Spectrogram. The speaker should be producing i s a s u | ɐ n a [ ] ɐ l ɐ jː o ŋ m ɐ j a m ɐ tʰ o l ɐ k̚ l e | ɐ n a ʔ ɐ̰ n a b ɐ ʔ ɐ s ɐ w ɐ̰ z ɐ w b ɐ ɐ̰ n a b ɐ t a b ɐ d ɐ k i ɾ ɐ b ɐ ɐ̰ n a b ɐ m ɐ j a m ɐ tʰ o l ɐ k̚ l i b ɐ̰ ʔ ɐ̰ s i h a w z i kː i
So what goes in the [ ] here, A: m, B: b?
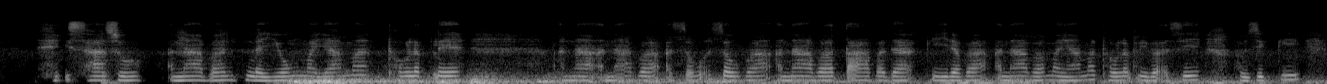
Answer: B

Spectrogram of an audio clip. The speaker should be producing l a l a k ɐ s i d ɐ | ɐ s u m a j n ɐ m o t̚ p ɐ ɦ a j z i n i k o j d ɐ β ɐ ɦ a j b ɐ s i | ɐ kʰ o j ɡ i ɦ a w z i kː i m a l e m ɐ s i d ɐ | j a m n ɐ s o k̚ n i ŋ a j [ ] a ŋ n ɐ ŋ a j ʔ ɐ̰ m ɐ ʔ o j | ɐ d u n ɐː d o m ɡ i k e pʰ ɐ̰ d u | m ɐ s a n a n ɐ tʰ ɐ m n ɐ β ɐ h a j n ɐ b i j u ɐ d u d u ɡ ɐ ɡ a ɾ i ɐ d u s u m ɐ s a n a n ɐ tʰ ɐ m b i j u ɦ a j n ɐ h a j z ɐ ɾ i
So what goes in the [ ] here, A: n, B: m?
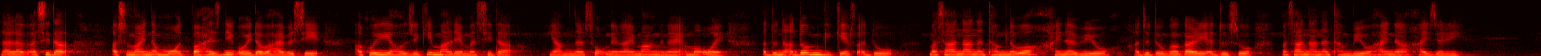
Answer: B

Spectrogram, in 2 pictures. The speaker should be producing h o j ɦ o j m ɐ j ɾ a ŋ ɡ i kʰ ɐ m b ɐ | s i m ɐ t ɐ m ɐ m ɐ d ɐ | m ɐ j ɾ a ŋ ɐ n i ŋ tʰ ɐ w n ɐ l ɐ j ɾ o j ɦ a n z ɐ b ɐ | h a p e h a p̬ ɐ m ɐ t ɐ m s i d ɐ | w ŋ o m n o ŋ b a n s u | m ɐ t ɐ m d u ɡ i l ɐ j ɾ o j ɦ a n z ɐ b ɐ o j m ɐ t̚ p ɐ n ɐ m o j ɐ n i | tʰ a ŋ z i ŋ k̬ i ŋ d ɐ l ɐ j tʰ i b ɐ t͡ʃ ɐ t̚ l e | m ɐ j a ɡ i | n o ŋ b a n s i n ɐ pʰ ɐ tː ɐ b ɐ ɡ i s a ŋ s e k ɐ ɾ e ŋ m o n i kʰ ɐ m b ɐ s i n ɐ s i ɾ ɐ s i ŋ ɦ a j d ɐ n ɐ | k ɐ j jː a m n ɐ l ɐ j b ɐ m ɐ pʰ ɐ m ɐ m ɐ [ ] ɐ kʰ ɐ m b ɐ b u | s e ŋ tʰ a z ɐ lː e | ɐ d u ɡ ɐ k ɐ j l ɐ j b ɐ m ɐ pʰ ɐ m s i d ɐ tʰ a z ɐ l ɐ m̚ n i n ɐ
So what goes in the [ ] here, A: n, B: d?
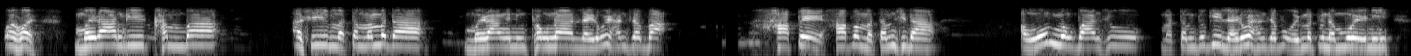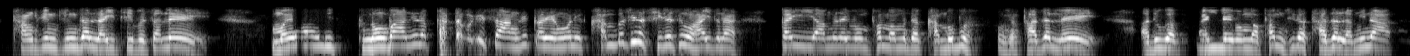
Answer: B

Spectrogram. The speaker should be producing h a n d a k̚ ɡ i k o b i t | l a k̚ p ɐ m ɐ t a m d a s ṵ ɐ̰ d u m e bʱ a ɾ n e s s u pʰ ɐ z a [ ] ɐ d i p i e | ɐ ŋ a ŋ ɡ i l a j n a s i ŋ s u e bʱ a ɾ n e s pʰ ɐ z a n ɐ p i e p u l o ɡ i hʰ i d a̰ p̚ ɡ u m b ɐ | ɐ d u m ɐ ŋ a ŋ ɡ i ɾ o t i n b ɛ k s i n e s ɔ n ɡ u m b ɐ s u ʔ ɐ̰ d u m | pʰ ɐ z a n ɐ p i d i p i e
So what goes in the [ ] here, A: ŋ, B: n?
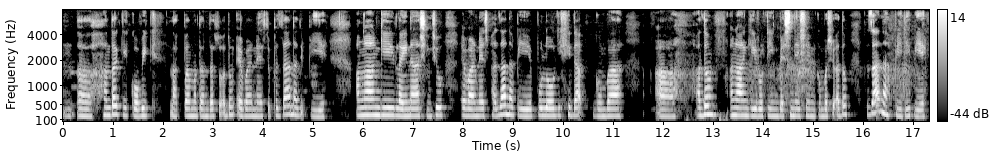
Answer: B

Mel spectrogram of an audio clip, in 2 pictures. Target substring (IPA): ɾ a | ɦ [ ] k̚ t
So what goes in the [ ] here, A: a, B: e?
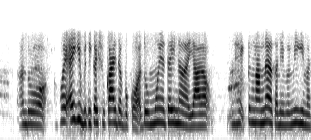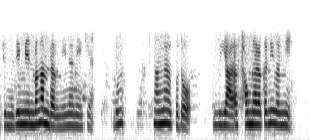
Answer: B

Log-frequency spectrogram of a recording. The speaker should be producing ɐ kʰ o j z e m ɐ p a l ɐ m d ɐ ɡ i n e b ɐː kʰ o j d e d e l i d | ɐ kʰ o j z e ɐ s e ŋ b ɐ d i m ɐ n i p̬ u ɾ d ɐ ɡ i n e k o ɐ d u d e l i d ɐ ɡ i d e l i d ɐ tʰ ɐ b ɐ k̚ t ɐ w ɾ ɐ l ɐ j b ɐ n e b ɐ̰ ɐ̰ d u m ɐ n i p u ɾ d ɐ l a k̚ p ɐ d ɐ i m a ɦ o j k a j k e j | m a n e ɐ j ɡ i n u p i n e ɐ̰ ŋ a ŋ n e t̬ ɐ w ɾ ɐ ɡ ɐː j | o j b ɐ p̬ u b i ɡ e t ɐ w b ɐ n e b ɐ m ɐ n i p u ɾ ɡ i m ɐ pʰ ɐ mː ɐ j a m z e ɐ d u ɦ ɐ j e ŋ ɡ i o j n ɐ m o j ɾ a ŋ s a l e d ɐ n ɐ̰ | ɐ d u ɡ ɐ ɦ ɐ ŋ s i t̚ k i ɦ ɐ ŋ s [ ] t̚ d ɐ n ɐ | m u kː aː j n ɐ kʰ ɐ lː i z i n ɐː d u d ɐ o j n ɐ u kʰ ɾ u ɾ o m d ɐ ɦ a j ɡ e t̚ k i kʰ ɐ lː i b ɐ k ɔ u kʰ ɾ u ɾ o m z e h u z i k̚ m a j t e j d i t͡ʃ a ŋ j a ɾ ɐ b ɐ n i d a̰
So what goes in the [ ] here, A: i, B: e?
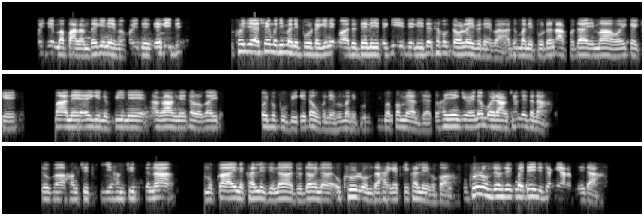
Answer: A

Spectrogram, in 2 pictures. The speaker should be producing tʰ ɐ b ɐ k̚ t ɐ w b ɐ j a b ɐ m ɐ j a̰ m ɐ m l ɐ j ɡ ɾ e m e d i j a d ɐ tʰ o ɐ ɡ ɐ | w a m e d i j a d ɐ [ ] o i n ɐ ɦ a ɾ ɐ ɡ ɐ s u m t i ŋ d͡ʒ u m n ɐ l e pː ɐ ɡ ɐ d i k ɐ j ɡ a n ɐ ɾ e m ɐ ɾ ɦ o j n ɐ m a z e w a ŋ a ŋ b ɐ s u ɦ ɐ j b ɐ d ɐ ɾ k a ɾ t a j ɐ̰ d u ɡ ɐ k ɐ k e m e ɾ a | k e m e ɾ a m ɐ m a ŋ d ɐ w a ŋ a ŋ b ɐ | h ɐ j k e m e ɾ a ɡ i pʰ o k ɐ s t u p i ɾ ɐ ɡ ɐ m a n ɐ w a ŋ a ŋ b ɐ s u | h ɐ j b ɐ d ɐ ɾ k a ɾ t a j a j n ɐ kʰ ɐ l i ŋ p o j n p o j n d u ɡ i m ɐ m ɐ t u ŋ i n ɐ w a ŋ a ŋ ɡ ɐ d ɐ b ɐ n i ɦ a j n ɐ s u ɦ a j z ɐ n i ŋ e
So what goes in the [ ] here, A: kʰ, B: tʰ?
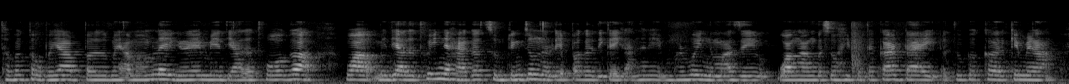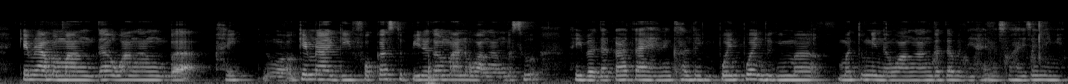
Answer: B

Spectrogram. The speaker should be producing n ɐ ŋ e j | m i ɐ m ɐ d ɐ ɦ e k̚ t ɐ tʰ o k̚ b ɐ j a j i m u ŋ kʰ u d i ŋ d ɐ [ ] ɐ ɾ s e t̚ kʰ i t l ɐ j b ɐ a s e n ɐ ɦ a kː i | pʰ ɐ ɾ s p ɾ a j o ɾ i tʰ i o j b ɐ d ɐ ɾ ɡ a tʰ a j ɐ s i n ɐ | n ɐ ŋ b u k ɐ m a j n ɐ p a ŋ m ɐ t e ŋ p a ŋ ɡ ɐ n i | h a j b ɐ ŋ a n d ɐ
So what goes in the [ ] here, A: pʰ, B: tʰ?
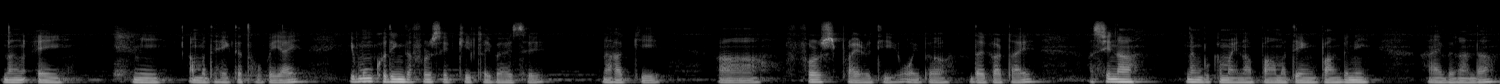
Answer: A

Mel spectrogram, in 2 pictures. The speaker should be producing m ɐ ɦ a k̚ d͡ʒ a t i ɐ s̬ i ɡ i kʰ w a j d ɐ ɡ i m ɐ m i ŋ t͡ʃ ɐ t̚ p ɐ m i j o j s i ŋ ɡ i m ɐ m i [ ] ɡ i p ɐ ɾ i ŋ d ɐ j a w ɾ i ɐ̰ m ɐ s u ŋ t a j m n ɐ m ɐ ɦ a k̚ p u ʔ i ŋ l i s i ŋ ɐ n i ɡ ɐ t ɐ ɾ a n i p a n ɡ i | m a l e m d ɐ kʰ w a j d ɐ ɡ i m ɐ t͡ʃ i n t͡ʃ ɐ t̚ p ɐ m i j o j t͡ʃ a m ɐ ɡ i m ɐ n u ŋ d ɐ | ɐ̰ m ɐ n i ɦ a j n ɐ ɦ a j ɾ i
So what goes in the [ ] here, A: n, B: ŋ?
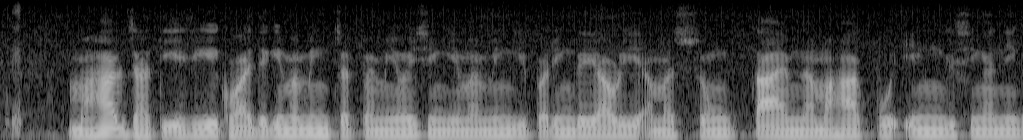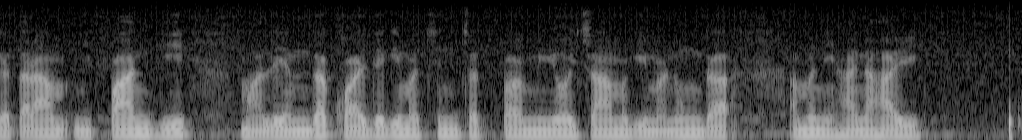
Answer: B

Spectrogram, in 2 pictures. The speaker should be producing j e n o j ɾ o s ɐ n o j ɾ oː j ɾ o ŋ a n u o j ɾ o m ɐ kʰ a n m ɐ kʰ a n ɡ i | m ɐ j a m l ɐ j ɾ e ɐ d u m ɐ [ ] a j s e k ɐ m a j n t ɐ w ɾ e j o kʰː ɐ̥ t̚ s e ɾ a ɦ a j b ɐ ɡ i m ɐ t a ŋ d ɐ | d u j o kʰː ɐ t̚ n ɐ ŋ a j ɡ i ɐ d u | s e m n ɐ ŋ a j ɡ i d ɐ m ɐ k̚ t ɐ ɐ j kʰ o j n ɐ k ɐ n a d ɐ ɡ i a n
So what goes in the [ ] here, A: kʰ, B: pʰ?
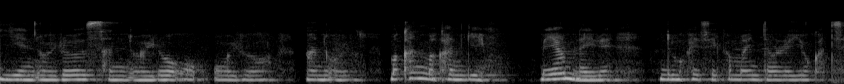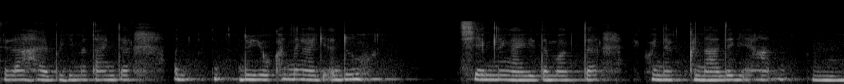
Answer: A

